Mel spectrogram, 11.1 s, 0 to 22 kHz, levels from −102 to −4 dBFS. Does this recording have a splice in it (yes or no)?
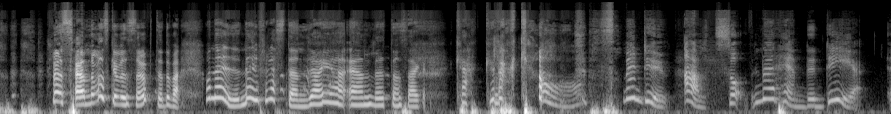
no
